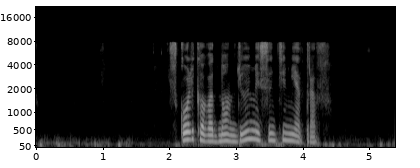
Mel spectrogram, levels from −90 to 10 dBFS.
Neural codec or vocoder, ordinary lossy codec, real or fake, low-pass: codec, 16 kHz, 4.8 kbps, FACodec; none; fake; none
